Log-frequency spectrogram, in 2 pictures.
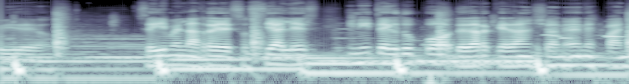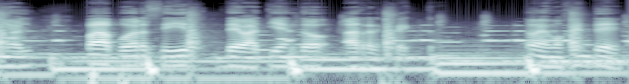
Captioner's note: in Spanish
